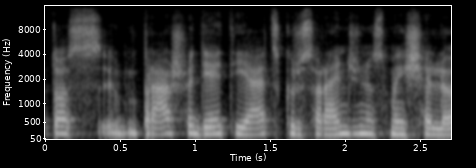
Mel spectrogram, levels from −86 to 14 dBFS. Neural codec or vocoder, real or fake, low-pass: none; real; 14.4 kHz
